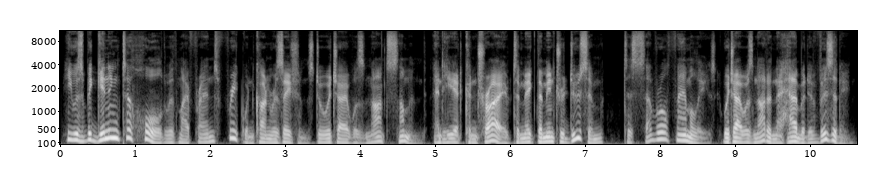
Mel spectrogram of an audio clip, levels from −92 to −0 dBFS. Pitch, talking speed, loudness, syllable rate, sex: 120 Hz, 210 wpm, -19 LUFS, 5.6 syllables/s, male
